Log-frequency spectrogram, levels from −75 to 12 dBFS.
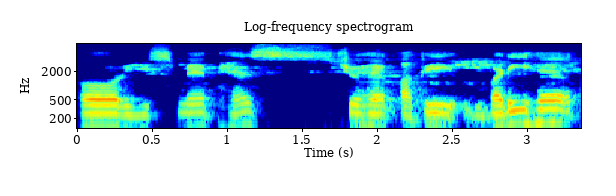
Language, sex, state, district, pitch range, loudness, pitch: Hindi, male, Uttar Pradesh, Jyotiba Phule Nagar, 125-145 Hz, -20 LUFS, 130 Hz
